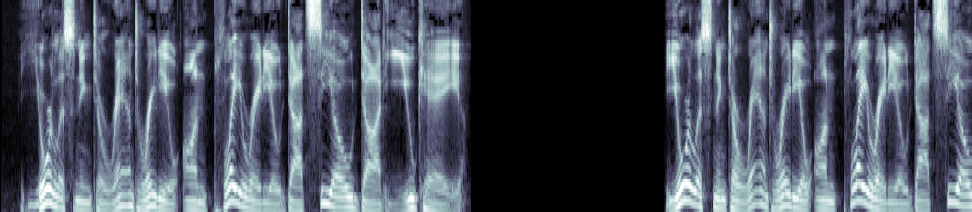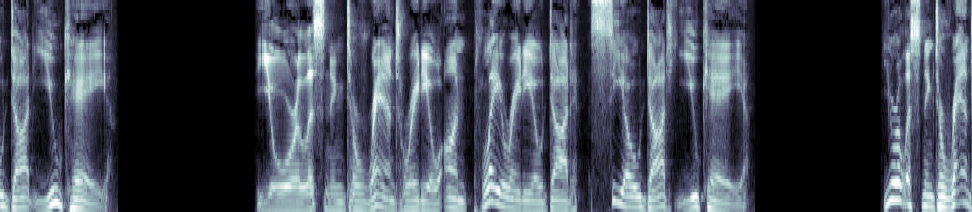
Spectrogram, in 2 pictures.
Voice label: voiceover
